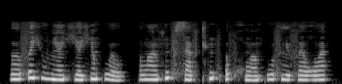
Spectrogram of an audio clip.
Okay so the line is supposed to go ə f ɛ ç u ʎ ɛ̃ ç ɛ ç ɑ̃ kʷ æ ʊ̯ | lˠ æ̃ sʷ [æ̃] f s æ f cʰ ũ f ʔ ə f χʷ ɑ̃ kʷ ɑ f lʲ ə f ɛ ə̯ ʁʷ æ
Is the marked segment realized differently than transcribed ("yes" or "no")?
yes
